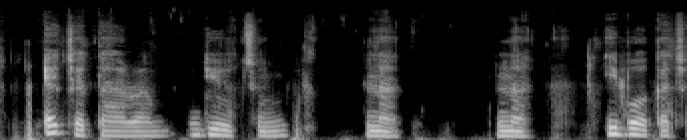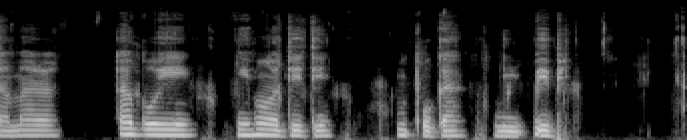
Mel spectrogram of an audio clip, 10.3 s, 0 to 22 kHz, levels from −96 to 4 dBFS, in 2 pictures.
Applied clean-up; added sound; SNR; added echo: neural mask model Resemble Enhance denoiser.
